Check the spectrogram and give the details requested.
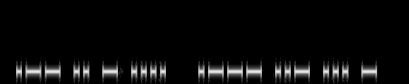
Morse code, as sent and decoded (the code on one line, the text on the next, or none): .-- .. - .... / .--- ..- ... -
WITH JUST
